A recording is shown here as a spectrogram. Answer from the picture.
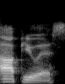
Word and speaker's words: Oppuous: is the founder of how do you say office yeah Opus yeah obvious okay you just think octopus I mean everything has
